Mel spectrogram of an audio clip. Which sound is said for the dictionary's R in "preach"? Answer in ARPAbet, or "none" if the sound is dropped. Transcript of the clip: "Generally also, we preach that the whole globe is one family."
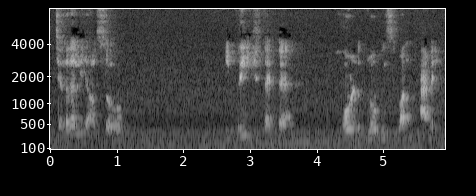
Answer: R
